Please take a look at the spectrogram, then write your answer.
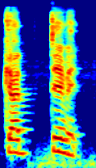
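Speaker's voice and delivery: normal talking voice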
